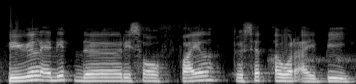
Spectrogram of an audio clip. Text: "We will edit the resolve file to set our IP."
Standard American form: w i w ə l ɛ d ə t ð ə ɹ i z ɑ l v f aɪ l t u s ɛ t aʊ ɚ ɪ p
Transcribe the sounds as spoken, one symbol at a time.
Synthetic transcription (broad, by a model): w i w ə l ɛ d ə t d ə ɹ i s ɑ l f f aɪ l t u s ɛ t aʊ ɚ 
